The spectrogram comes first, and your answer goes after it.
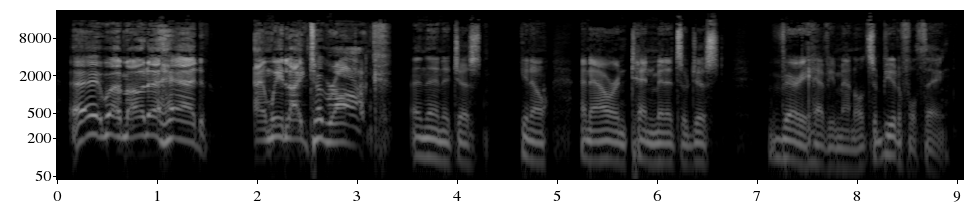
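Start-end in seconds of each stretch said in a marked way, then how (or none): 0.2-3.2 put-on scraggly rocker voice. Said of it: "Lemmy comes on in that scraggly voice".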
